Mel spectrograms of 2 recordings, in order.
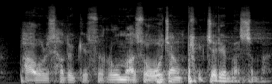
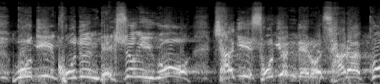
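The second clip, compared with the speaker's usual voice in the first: shouted preaching. Acted. Preacher proclaiming God's love to the congregation, shouting high. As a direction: cry it out at the sermon's climax.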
